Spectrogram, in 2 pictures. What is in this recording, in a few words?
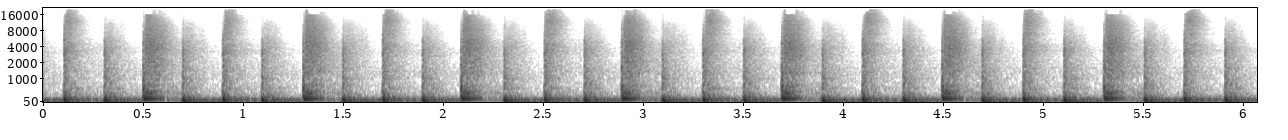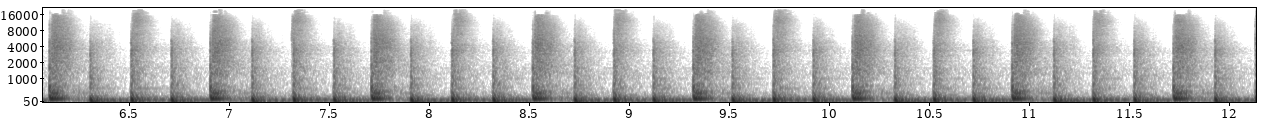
DRUM HARDWARE; EAR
